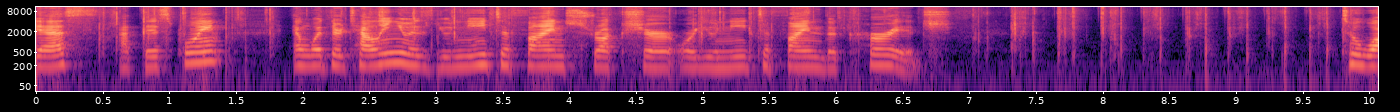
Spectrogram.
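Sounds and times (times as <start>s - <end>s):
cards being shuffled: 0.2s - 10.0s.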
